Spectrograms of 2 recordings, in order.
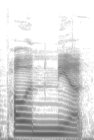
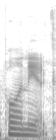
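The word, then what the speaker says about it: Palahniuk: She titled the post, "You're always haunted by the idea you're wasting your life," after a quote from novelist Chuck, I cannot pronounce this man's last name. – Oh. – Yes. And I promise I did not misspell. – Polyniuk. – Yeah, that. – No, Polyniuk. Yeah, Polyniuk.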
